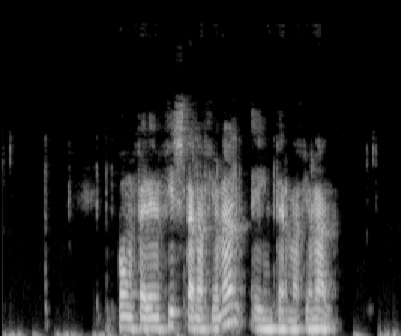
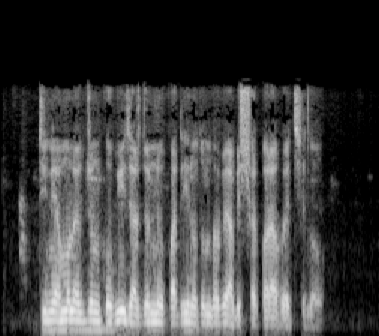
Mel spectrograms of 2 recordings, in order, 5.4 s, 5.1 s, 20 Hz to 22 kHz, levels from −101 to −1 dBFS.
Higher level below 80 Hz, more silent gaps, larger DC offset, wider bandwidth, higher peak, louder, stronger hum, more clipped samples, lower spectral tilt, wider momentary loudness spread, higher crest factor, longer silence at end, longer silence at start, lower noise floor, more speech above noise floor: about the same, -52 dBFS vs -52 dBFS; neither; neither; second, 6.4 kHz vs 8.2 kHz; second, -6 dBFS vs -2 dBFS; second, -23 LUFS vs -16 LUFS; neither; neither; first, -7.5 dB/octave vs -4.5 dB/octave; about the same, 6 LU vs 8 LU; about the same, 18 dB vs 16 dB; second, 0.05 s vs 0.8 s; second, 0.05 s vs 0.25 s; second, -46 dBFS vs -78 dBFS; second, 23 dB vs 62 dB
